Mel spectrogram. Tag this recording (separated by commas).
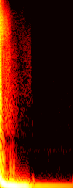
Keyboard (musical), Music, Musical instrument, Drum, Percussion, Bass drum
